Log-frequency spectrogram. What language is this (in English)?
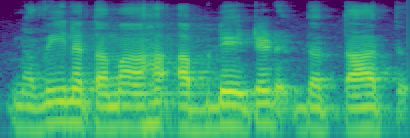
Sanskrit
